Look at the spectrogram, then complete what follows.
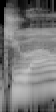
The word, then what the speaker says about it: João: If you want to learn how to pronounce Jang there are two ways. One is if you're a fan of Star Wars and if you remember the lightsaber the sound that is the sound that you should say.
